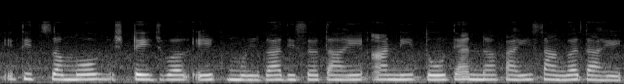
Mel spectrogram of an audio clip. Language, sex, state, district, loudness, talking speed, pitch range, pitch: Marathi, female, Maharashtra, Gondia, -16 LUFS, 125 wpm, 215-225 Hz, 220 Hz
